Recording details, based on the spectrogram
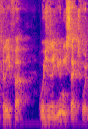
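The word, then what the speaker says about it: خليفة: word for human beings is khalifa which is pronounced khalifa which is a unisex word name and depending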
